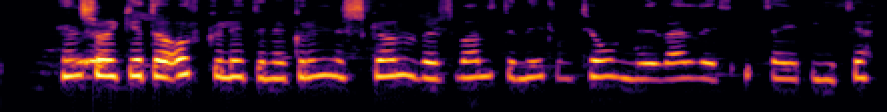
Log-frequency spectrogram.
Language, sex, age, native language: Icelandic, female, 18-19, Icelandic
